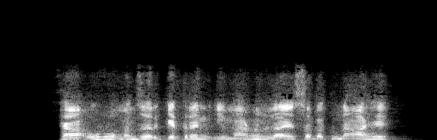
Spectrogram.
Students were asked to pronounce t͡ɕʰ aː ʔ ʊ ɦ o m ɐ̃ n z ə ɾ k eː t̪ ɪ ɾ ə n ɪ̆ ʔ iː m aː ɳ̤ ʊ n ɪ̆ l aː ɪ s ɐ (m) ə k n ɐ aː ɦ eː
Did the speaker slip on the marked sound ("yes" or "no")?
yes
